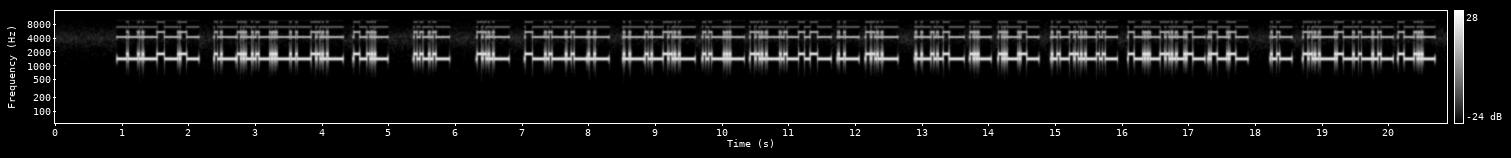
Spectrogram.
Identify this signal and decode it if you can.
TTY/TDD text telephone tones (45.45 baud Baudot), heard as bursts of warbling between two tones, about 400 Hz shift, 1600 Hz centre. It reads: 5304261 9482 527110 86 2951 1094437 896 3337 37794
